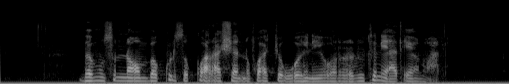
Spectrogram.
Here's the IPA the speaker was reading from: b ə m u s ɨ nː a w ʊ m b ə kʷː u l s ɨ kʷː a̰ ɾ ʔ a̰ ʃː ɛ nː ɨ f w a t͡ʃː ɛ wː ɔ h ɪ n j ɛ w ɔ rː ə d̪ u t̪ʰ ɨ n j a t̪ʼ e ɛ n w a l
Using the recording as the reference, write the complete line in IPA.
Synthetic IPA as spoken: b ə m u s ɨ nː a w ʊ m b ə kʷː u l s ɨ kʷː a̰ ɾ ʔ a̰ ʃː ɛ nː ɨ f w a t͡ʃː ɛ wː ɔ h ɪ n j ɛ w ɔ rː ə d̪ u t̪ʰ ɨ n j a t̪ʼ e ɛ n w a l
